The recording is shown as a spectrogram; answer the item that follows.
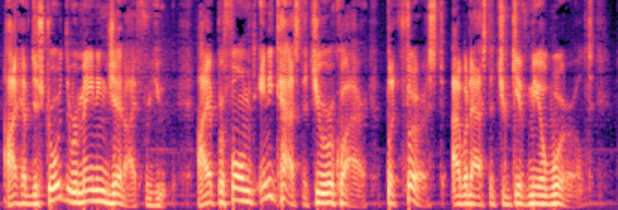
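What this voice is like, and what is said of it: Darth Vader impression. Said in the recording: “my Vader impersonation.”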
